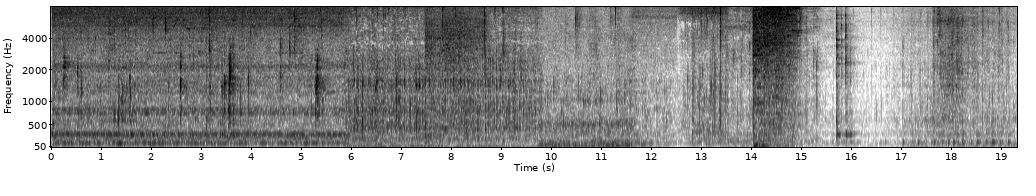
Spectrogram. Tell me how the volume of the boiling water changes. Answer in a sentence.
The loudness of the boiling water goes down.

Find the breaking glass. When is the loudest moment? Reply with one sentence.
The loudest moment of the breaking glass is at 14 seconds.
